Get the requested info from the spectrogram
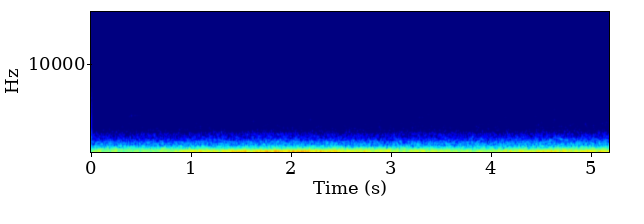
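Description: Outdoors, a low continuous rumble like a vehicle or aircraft swells and fades, with no animal calls audible.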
